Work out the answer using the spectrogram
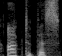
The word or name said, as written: octopus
